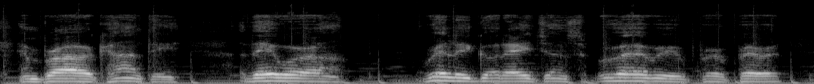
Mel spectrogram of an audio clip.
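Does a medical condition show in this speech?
Yes: ALS.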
